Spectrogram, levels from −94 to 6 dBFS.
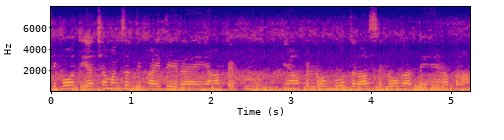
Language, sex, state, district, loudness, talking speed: Urdu, female, Andhra Pradesh, Anantapur, -17 LUFS, 240 wpm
